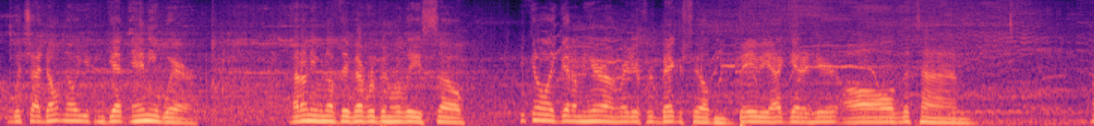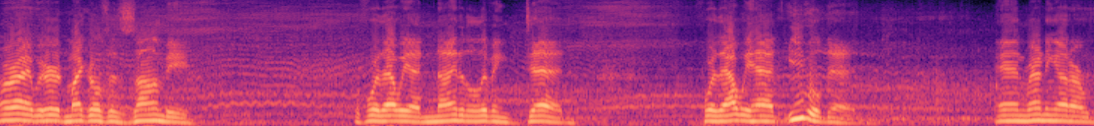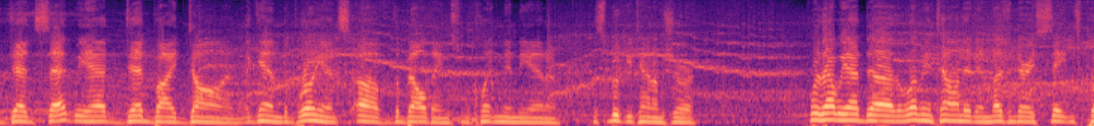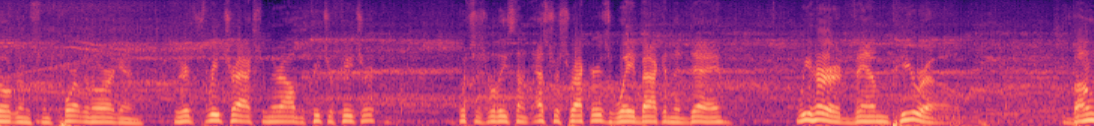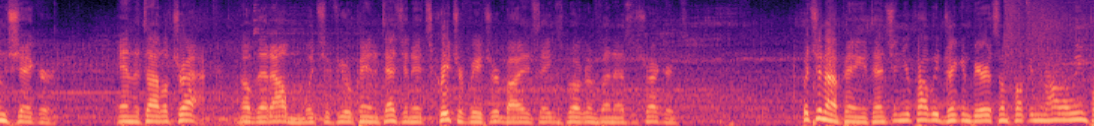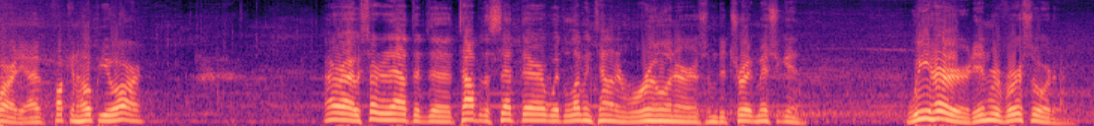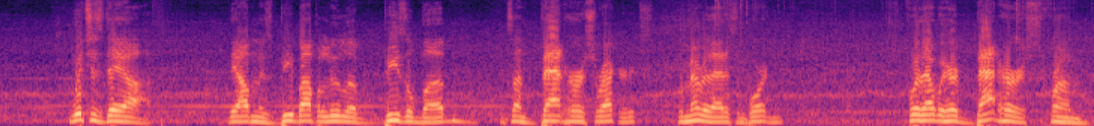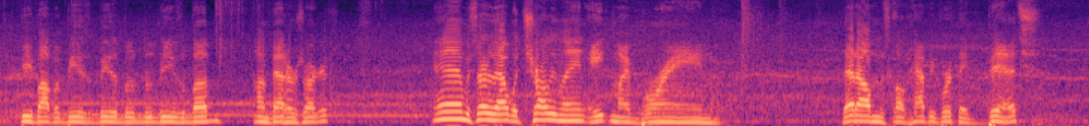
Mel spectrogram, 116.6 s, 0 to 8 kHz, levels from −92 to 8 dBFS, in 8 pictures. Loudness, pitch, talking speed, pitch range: -11 LUFS, 120 Hz, 120 wpm, 110-130 Hz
